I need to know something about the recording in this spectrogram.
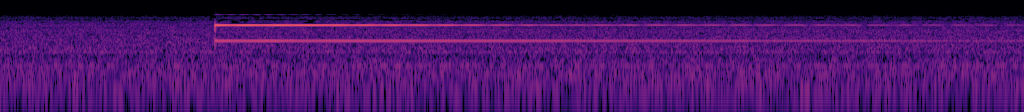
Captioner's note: bell ringing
